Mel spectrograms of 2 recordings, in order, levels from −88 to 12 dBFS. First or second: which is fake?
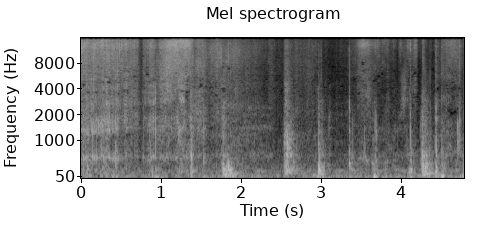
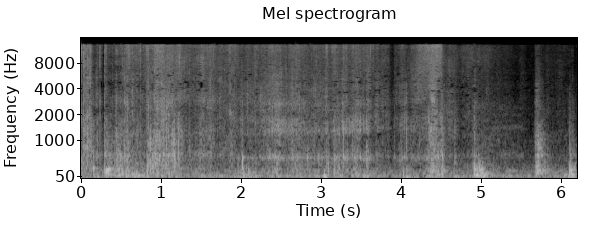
first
